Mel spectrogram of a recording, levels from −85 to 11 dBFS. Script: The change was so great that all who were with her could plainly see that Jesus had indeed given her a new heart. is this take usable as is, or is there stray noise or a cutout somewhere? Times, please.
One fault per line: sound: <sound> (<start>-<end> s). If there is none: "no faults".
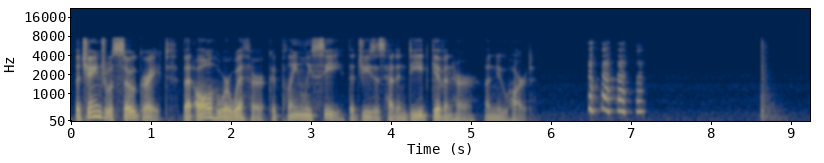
sound: laugh (6.4-7.2 s)
sound: thud (8.6-9.0 s)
